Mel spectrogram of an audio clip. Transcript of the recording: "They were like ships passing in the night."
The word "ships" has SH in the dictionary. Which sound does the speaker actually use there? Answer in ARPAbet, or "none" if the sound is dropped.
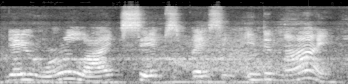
S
